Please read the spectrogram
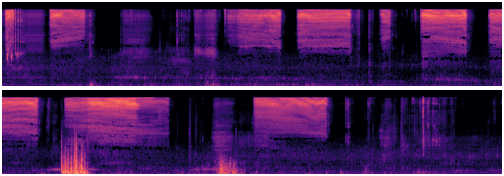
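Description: Aerosol spray-paint can hissing in short bursts, about seven sprays of half a second to two seconds each with brief pauses between them, as lines are painted on a concrete wall. Two low thuds come near the middle.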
